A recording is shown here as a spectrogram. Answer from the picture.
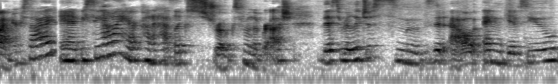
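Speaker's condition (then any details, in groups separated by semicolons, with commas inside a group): No condition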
